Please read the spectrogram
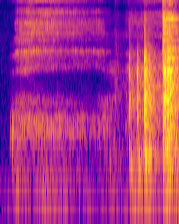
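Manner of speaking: ordinary talk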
